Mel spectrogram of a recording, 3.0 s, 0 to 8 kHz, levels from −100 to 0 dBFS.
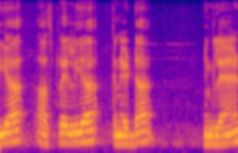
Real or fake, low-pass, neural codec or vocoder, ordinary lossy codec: real; none; none; none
